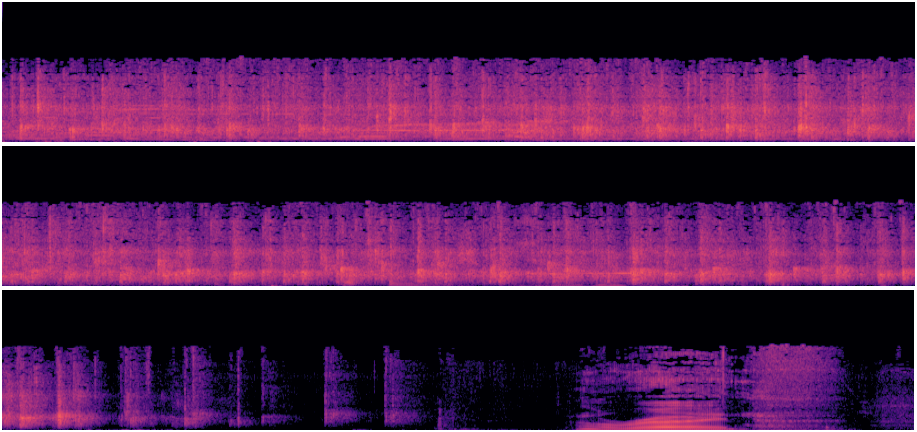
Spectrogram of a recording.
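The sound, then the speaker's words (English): Steady audience applause welcoming a seminar speaker, a dense crackle of many hands, carries on for about nine seconds, then thins and dies out; after a short lull a single voice speaks briefly. “Hoping to get up here before all the applause died out, but I didn't make it.”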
